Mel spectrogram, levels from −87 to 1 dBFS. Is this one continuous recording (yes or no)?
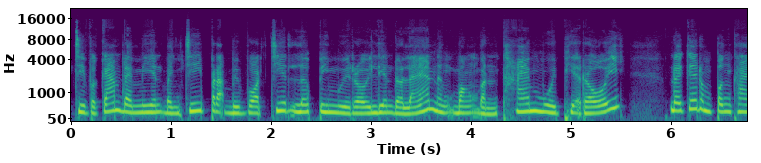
yes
